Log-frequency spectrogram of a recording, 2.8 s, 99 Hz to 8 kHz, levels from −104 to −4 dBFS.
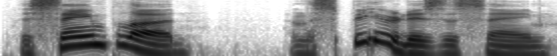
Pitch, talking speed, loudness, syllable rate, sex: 150 Hz, 195 wpm, -17 LUFS, 4.7 syllables/s, male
